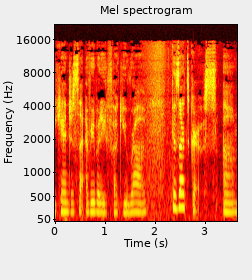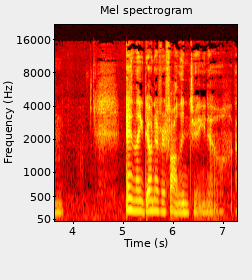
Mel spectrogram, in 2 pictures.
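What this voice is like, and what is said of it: Slightly raspy voice. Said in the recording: “My voice a little raspy.”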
